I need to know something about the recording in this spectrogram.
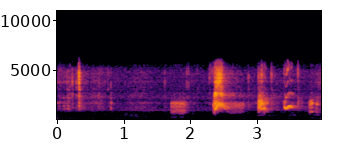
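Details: Squeaky dog whimpers as pet dog Purdy reacts to a three-week-old puppy recording; a soft whine, then three louder, sharp high squeals in quick succession and a fainter one.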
